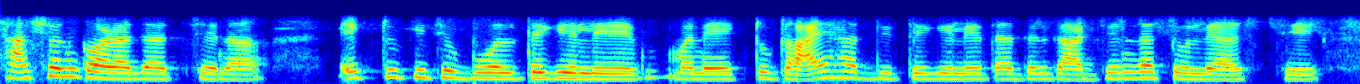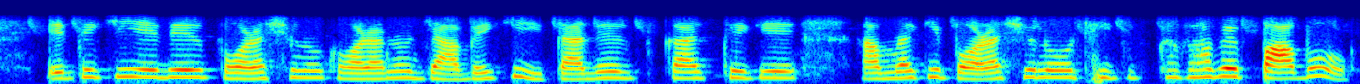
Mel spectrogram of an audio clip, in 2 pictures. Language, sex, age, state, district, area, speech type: Bengali, female, 18-30, West Bengal, Uttar Dinajpur, urban, conversation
